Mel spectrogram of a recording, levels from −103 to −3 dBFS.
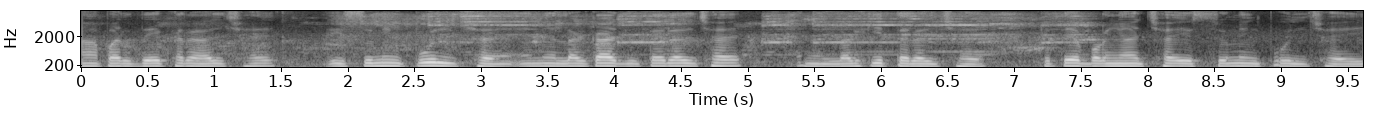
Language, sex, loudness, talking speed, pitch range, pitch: Maithili, male, -26 LUFS, 160 wpm, 140-150 Hz, 145 Hz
